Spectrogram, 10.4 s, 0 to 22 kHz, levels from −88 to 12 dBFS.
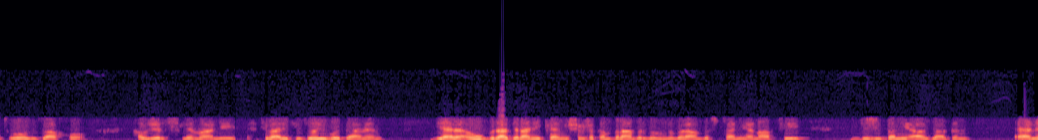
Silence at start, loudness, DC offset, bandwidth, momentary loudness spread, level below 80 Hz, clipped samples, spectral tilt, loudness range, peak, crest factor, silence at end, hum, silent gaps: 0.1 s; -17 LUFS; under 0.1%; 6.2 kHz; 14 LU; -66 dBFS; under 0.1%; -8 dB/octave; 6 LU; 0 dBFS; 16 dB; 0 s; none; none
